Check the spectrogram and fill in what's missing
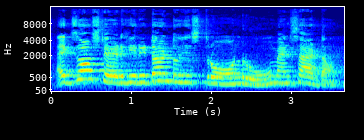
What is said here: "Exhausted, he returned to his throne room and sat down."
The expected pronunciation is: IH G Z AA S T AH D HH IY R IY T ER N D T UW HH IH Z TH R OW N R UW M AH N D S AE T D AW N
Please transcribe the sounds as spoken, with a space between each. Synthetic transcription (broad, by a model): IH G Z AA S T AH D HH IY R IY T ER N D T UW HH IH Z T R OW N R UW M AH N D S AE T D AW N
